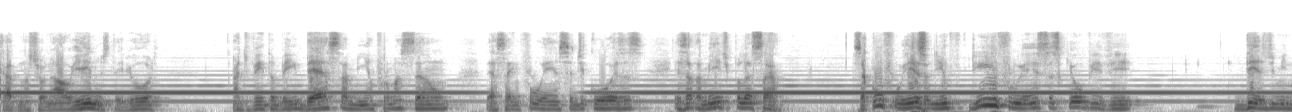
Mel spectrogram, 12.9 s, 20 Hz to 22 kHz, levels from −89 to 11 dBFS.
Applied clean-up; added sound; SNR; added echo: none; Wind instrument, woodwind instrument; 3 dB; none.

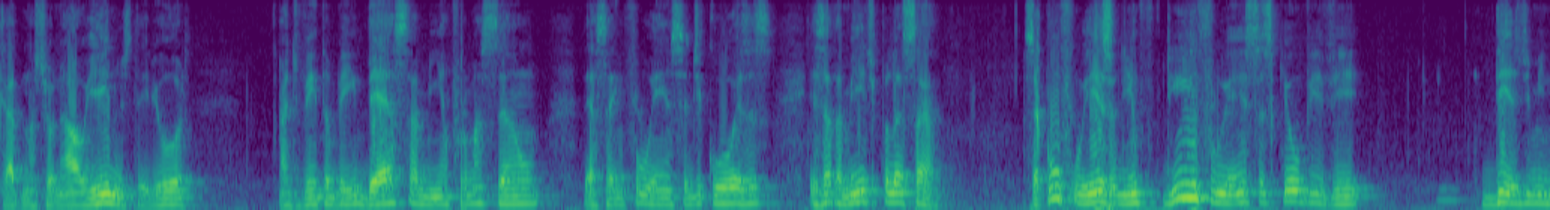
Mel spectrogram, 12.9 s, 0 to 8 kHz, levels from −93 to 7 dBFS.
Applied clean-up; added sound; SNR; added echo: none; none; none; none.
